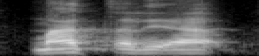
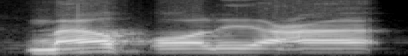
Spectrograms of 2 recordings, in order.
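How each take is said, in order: First: The q sound bounces but is light and thin. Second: The q sound bounces and is heavy and thick. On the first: The speaker calls it wrong. "mantul tapi tipis" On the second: The speaker calls it right. "Maka harus gabung nih"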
